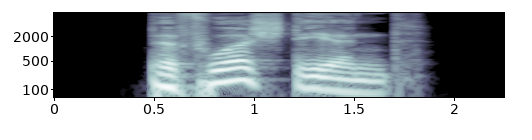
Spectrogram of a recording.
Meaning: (verb) present participle of bevorstehen; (adjective) 1. imminent, impending 2. approaching, upcoming, forthcoming 3. pending
- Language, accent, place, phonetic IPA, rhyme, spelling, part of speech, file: German, Germany, Berlin, [bəˈfoːɐ̯ˌʃteːənt], -oːɐ̯ʃteːənt, bevorstehend, verb, De-bevorstehend.ogg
